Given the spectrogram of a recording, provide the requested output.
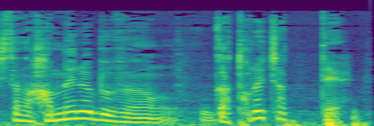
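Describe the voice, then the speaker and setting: A man speaks at a moderate pace with a slight Okinawan accent. His tone is dark and mellow and somewhat breathy. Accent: slight Okinawan intonation. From Okinawa, Japan. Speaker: comedian. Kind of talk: solo casual monologue.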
